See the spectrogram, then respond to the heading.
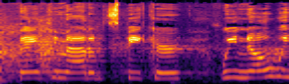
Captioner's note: some Applause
